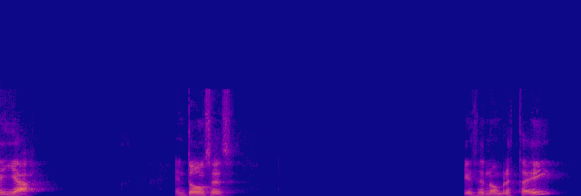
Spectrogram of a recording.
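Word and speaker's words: יה: Son dos letras y se pronuncia ya.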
